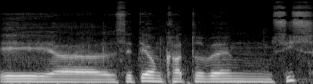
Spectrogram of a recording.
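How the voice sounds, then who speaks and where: A man talks over noticeable background noise. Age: 50s. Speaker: long-term van traveler. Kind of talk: casual walkthrough of his van. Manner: halting, many hesitations.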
